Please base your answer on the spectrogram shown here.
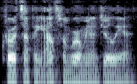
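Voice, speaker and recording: Speaking a little fast, this young actor has a low, creaky voice with little pitch movement, and German is his first language. On his phone livestream he casually reads viewer questions aloud, answering with ums and easygoing laughter.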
